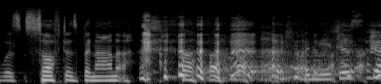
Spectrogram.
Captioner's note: laughter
